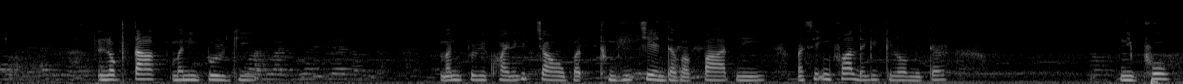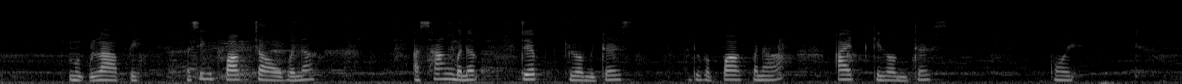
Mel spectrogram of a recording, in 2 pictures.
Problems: background sounds at intervals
